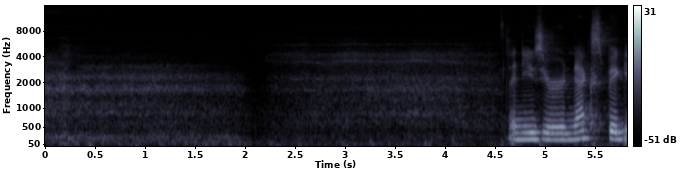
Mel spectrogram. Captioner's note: inhaling and exhaling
